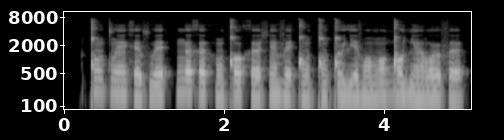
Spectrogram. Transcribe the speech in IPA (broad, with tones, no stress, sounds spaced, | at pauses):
ǃ õ˦ tʷ ɛ̃ː˧ x ɛ˨ sʷ ɛ˨˦ | ŋ ɜ˦ x ɜ˧ h õ˨ ǃ ɔ˦ x ɜ˨ ɬ ɛ̃˦ v ɛ˧ ǃ õ˧ ǃ õ˧ ǃ ɵ˦˨ lʲ ɛ˨ v ɔ̃˨ ŋ ɔ̃˦ ŋ͡ǃ ɔ˦ ʎ ɛ̃ː˨ lˠ ɵː˧ f ɜ˨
